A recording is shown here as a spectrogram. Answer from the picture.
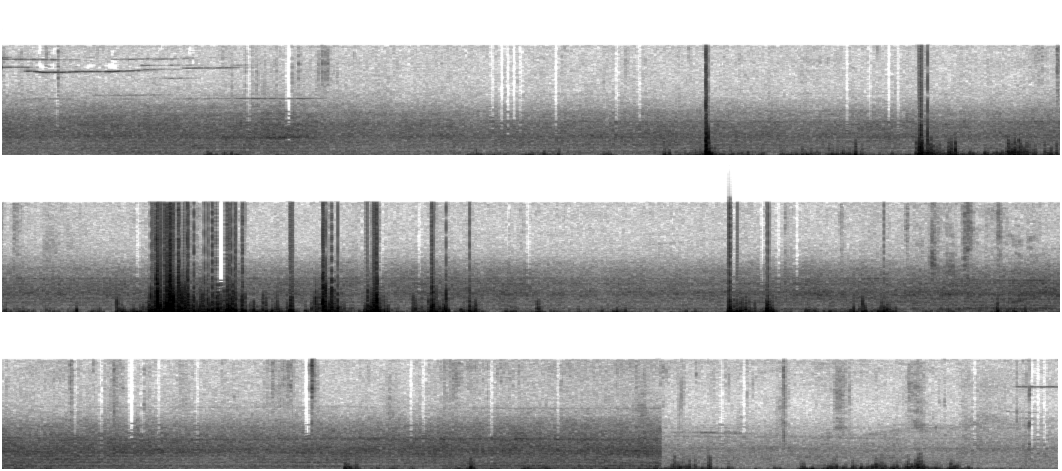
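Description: Jet airliner engines on landing and rollout, a rumbling noise that swells loudest about eight to ten seconds in, with wind gusting and crackling on the microphone.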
